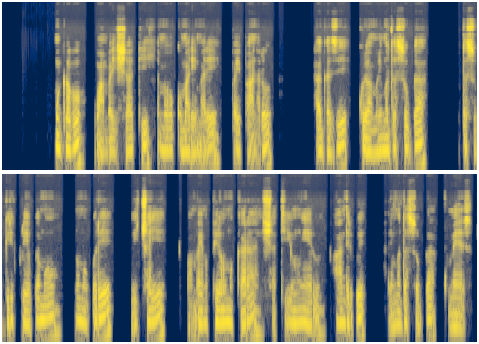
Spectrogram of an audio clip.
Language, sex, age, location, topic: Kinyarwanda, male, 18-24, Kigali, government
